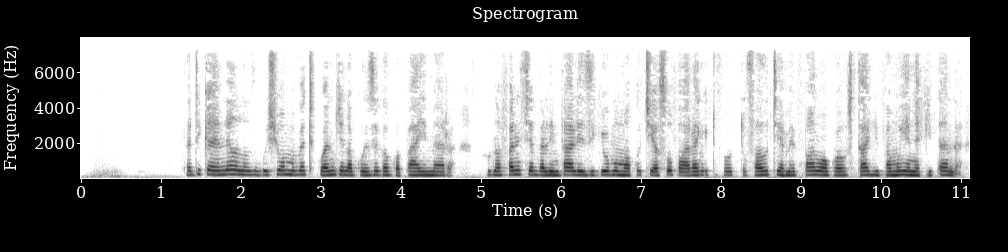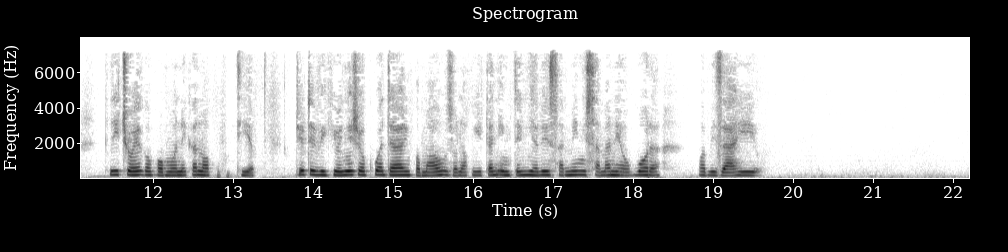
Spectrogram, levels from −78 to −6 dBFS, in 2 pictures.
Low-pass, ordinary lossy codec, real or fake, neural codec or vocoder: 7.2 kHz; MP3, 32 kbps; fake; codec, 16 kHz, 1 kbps, X-Codec, WavLM features, trained on Multilingual LibriSpeech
